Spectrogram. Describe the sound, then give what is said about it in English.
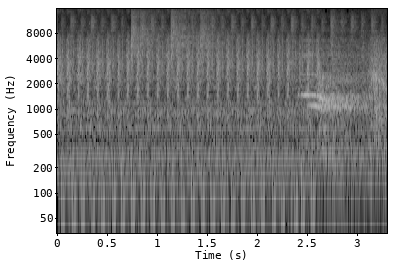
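Rapid gunfire from the Metal Gear Solid Integral video game during a vehicle chase boss fight: a loud, unbroken stream of evenly spaced shots like automatic weapon fire, holding the same level throughout. “How did he shoot me when I'm shooting at him like a fiend?”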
